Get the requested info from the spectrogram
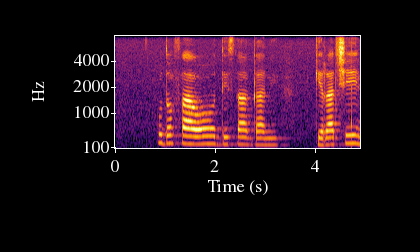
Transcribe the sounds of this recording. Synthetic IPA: ud̪ɔfawɔd̪isaɡani | ɡ̥iɾat͡ʃʰiːni

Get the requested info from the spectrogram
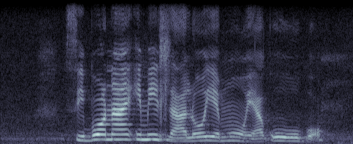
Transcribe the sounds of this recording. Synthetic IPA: siɓɔnaʔimiɮalɔjɛmɔjak̬uːɓɔ̰

